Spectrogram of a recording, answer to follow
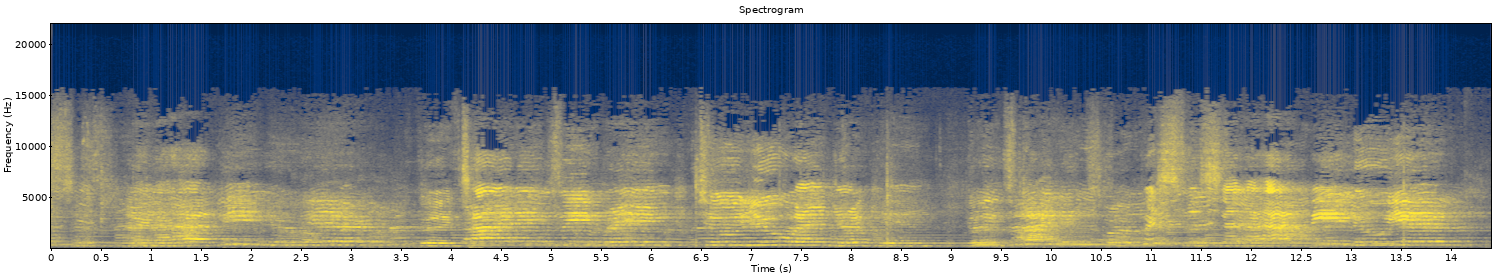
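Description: Children's choir of girls' voices singing a Christmas song together, the sung phrases running on through the whole stretch.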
